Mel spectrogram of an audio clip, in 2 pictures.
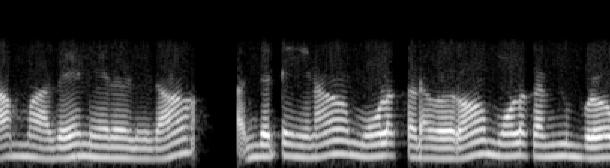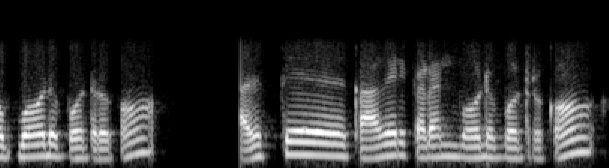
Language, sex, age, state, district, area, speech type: Tamil, male, 18-30, Tamil Nadu, Salem, rural, conversation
